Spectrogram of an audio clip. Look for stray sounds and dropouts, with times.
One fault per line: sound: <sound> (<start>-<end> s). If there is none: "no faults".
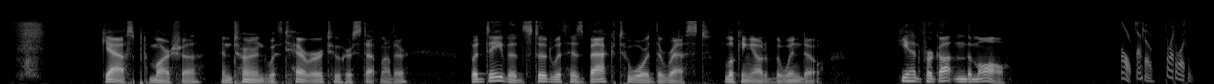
sound: sniff (0.1-0.5 s)
sound: chirp (11.2-12.0 s)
